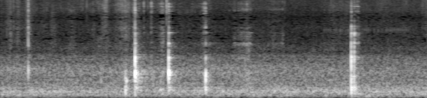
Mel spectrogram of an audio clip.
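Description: A scattering of sharp clicks and knocks from a motorcycle's metal front sprocket cover being pulled off the engine case and handled. The loudest come in a quick run in the middle, with one more near the end.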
